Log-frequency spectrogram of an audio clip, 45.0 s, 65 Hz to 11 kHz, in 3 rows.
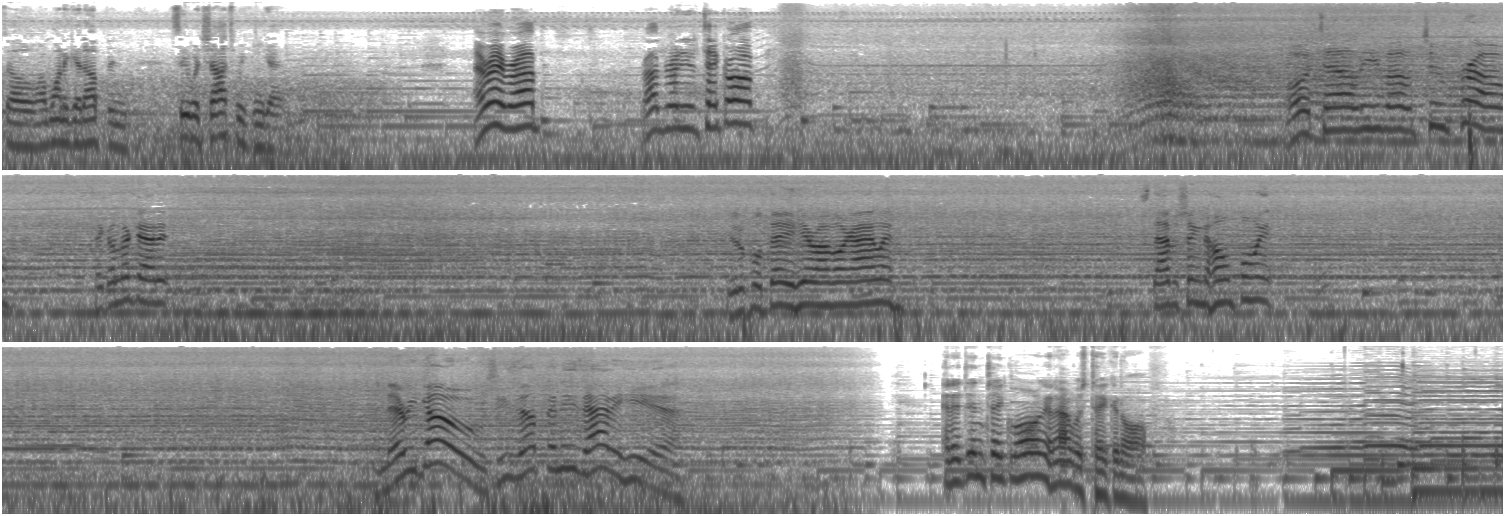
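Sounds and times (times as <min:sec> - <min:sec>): drone motors whining: 0:07.6 - 0:38.8.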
